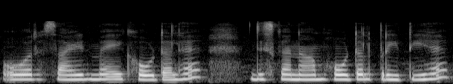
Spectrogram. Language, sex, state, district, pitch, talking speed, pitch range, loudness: Hindi, female, Uttar Pradesh, Lalitpur, 225 Hz, 145 wpm, 220-235 Hz, -14 LUFS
